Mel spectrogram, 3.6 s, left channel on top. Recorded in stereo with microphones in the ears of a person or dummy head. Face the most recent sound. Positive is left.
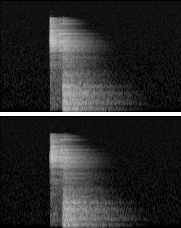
turn(degrees=40)  # may be behind; listen again after turning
